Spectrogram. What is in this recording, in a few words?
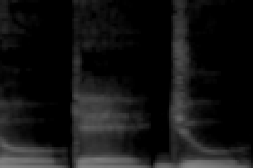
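"tokeju", concatenated syllables; Affixing experiment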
